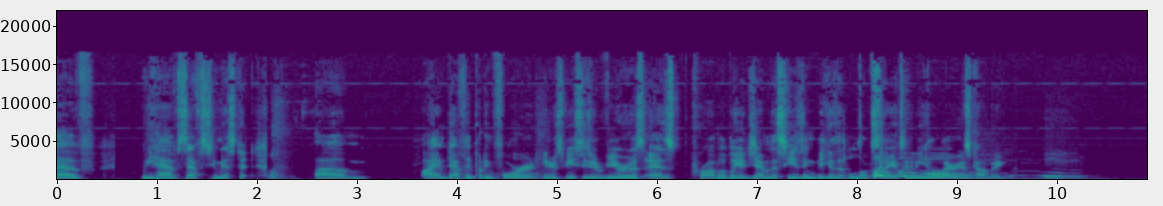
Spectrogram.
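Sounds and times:
speech: 0.0 - 9.7
dog whining: 8.0 - 10.4.

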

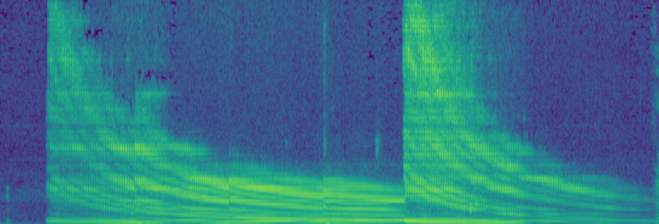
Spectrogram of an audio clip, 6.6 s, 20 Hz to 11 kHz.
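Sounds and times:
harsh abrasive FM synthesizer tone droning: 0.5 - 6.5.

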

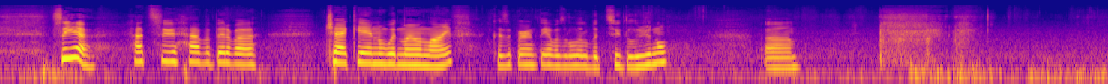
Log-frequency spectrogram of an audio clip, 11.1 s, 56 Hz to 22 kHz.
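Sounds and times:
speech: 0.6 - 6.8, 7.6 - 8.1
person sniffling outdoors in cold weather: 8.8 - 9.8.

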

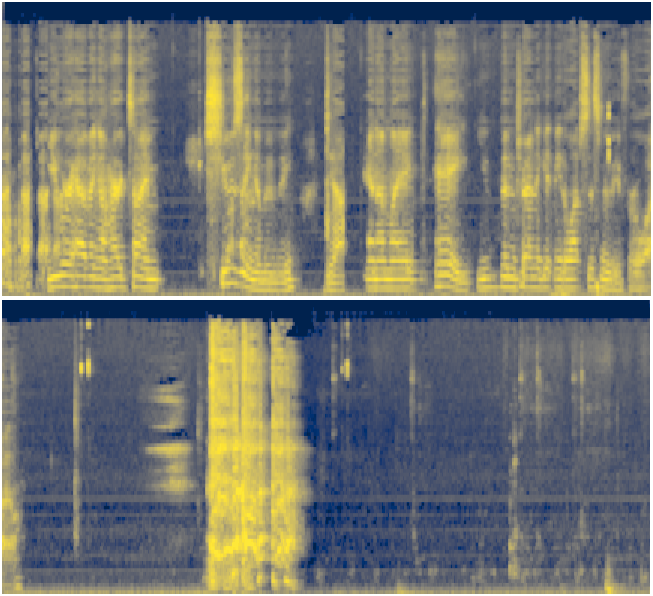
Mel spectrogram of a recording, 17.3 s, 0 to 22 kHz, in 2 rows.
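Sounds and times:
speech: 0.0 - 9.0, 11.4 - 12.6
faint small clicks: 9.6 - 9.9
person coughing: 11.4 - 12.8.

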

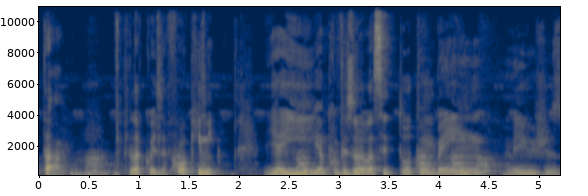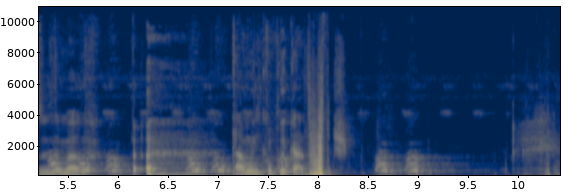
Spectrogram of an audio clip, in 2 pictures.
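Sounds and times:
speech: 0.0 - 8.4
dog barking: 0.4 - 1.7, 2.5 - 3.0, 3.7 - 7.9, 8.6 - 9.4.

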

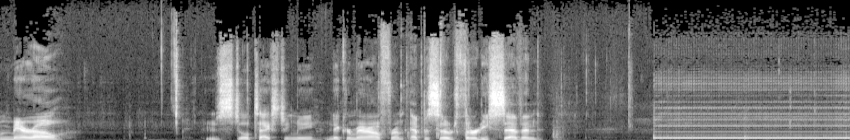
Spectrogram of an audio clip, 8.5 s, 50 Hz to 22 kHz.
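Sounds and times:
speech: 0.0 - 0.7, 2.0 - 5.7
telephone line tone as a call is placed: 6.5 - 8.4.

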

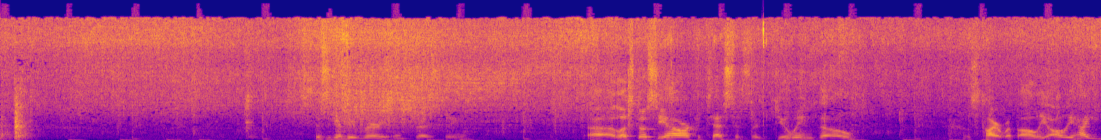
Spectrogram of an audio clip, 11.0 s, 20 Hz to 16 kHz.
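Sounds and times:
meat frying in a pan: 0.0 - 10.9
speech: 3.2 - 4.8, 5.9 - 8.7, 9.6 - 10.9.

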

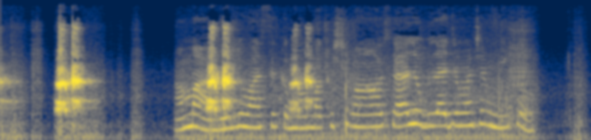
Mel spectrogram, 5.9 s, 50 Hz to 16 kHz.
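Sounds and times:
frog croaking with raspy throaty calls: 0.0 - 1.1, 1.9 - 3.3
speech: 2.7 - 5.4.

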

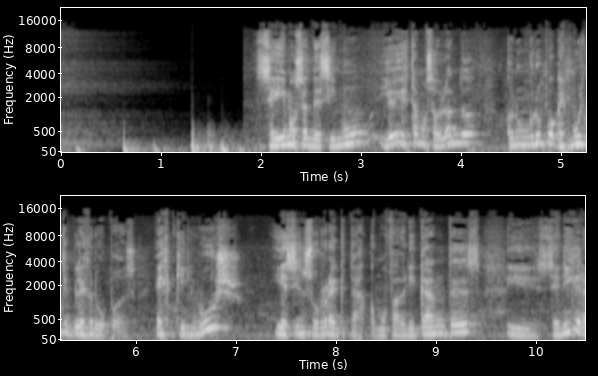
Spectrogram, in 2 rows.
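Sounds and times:
heartbeat sound effect in radio jingle: 0.0 - 2.0
faint hum: 1.8 - 10.4
speech: 2.0 - 10.4.

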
